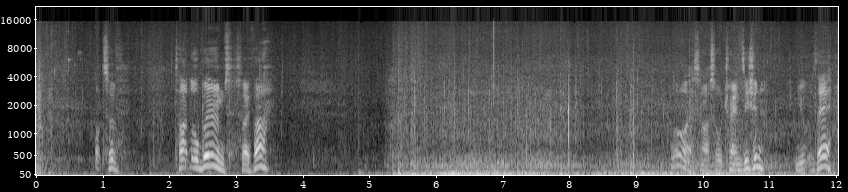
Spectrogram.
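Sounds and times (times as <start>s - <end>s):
bike tyres rumbling on dirt: 0.0s - 12.0s.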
